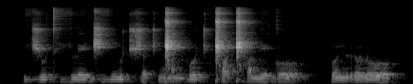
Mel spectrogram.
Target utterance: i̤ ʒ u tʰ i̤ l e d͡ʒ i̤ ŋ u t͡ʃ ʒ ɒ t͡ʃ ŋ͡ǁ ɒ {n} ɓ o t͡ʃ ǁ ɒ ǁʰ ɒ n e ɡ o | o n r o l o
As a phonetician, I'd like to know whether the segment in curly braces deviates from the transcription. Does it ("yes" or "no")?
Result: no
